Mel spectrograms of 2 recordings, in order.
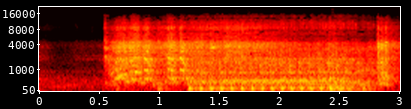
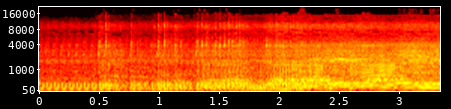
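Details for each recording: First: Lexmoto Valiant single, warming up on test; it died, battery very low, restarts into quick slightly uneven putter; owner to check battery voltage and charging, cause unconfirmed: stalling. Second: Lexmoto Valiant, restarted after stalling on low battery; even idle, revs rising and falling cleanly several times, no misfire, knock or rattle: normal idle and revving.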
